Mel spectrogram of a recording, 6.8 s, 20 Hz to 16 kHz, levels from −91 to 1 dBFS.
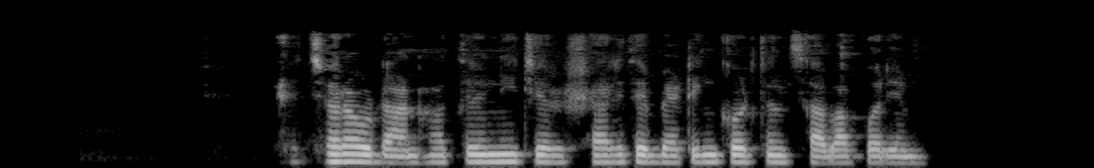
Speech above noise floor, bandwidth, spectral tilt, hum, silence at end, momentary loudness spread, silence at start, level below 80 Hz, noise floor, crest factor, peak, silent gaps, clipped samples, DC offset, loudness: over 65 dB; 7.8 kHz; -7 dB/octave; none; 1.05 s; 11 LU; 1.75 s; -70 dBFS; under -90 dBFS; 18 dB; -10 dBFS; none; under 0.1%; under 0.1%; -26 LUFS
